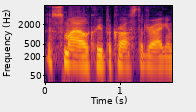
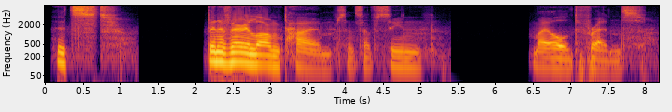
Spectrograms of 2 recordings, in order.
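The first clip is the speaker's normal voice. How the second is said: dragon voice on the verge of tears. Voicing a dragon who brushes away a tear: tearful dragon voice. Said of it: "brushes a tear out of his eye".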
